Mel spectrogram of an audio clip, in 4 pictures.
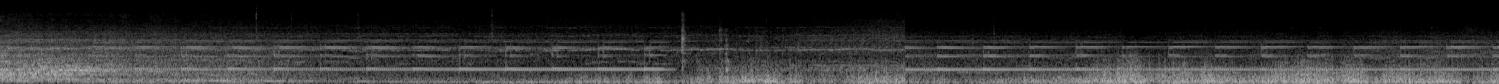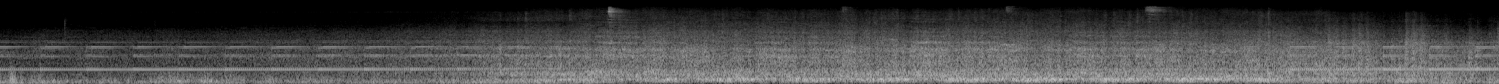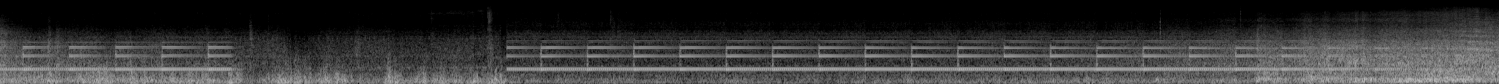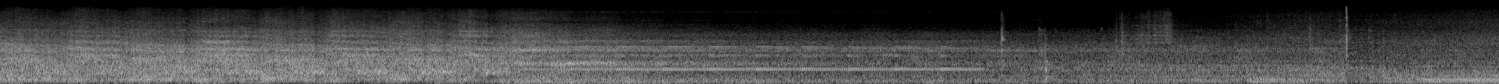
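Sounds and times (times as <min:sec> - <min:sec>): warning bell ringing: 0:00.0 - 0:06.9, 0:09.0 - 0:21.6, 0:27.7 - 0:32.4, 0:35.1 - 0:44.8, 0:50.4 - 0:55.3
electric train passing at speed: 0:00.0 - 0:59.9.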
